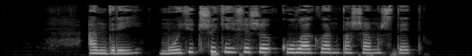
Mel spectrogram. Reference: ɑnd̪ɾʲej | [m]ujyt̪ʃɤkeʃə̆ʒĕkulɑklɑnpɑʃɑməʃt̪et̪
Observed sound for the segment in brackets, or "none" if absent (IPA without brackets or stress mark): m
